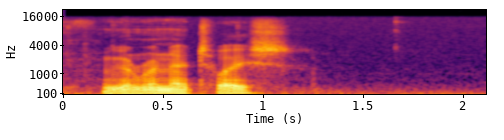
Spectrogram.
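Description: A man's voice in the first second, a few syllables with no clear words, then a few faint computer mouse clicks.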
